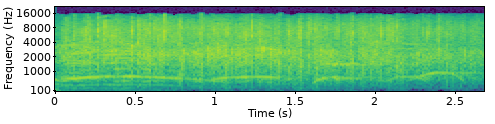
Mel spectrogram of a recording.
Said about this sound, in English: All right, that was Glenn Max. Everyone, give us a round of applause for Glenn.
